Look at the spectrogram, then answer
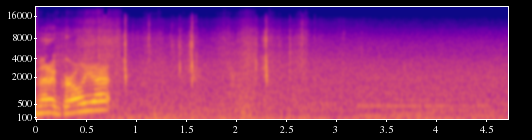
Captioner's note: lighter clicks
